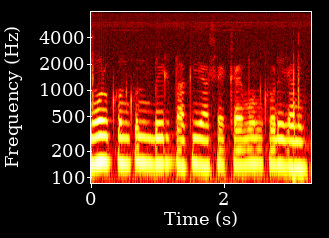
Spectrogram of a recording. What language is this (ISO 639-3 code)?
ben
